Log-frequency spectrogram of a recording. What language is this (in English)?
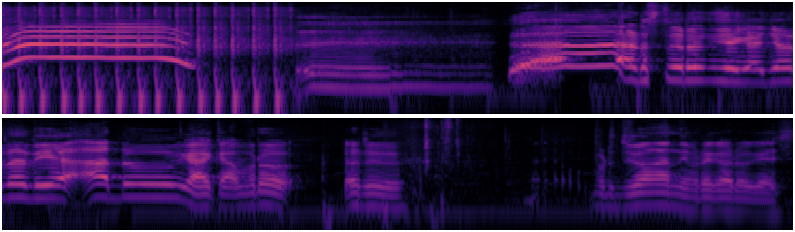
Indonesian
